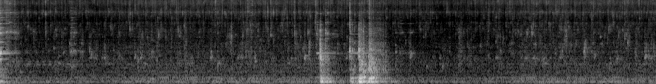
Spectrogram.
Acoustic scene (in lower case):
kitchen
